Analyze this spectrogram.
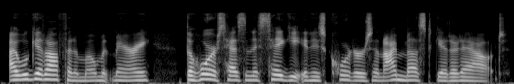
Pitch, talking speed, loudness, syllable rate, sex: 190 Hz, 255 wpm, -19 LUFS, 6.1 syllables/s, female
